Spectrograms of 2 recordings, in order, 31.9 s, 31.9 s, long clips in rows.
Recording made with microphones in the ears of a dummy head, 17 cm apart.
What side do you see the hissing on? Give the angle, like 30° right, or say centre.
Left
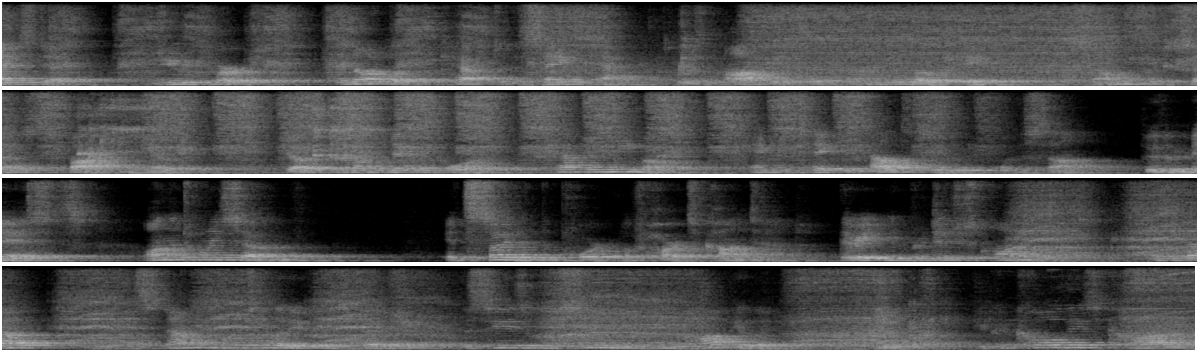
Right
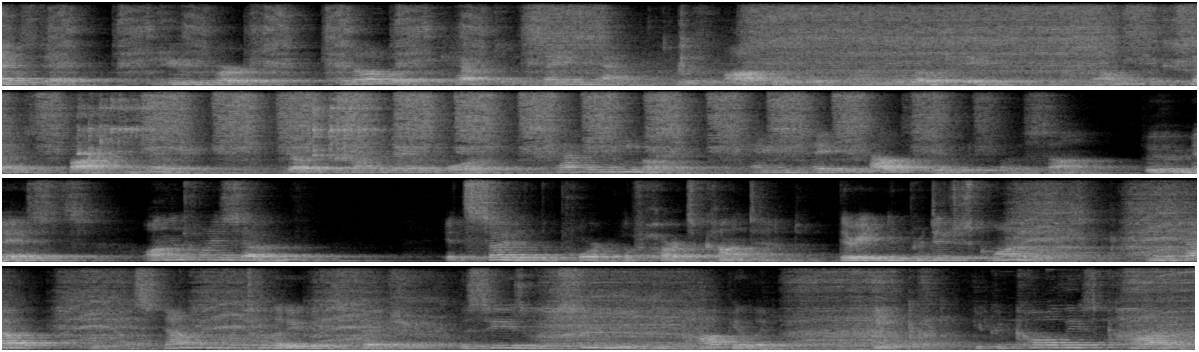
50° right.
